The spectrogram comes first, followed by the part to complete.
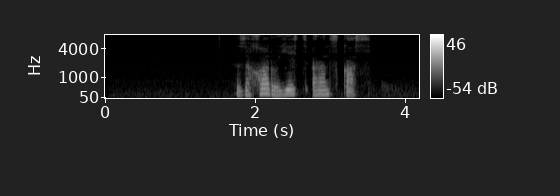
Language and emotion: Russian, neutral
